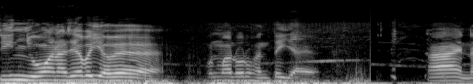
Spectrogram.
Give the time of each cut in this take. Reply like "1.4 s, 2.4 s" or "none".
3.6 s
